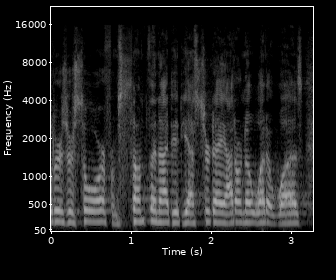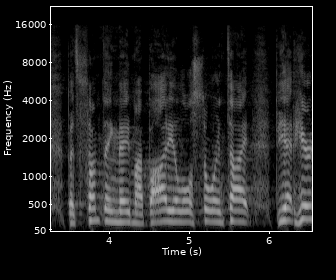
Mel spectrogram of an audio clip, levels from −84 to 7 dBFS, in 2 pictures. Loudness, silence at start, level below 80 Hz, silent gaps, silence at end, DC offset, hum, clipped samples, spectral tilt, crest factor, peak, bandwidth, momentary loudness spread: -30 LUFS; 0 s; -80 dBFS; none; 0 s; under 0.1%; none; under 0.1%; -4.5 dB/octave; 16 dB; -14 dBFS; 16 kHz; 6 LU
